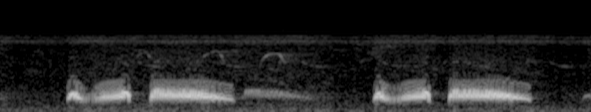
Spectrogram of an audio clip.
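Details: Trained spotted dove reacting to a wild bird lured down a second time: repeated low coo phrases, each a quick stuttered double note then a long sustained falling coo and a softer trailing note, about every two and a half seconds.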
